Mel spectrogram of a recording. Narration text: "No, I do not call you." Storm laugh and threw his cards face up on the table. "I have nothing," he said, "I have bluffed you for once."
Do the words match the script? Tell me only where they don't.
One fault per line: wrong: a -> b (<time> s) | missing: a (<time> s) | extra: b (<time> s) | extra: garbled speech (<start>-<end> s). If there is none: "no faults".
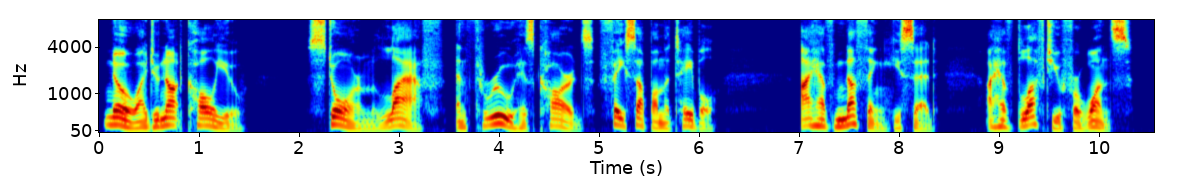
no faults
